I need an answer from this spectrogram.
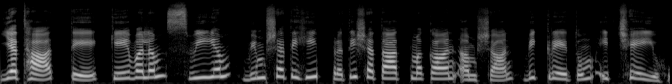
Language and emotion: Sanskrit, neutral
